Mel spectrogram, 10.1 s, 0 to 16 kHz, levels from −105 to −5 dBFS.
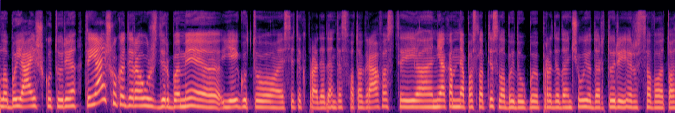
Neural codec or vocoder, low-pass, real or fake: none; 10.8 kHz; real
